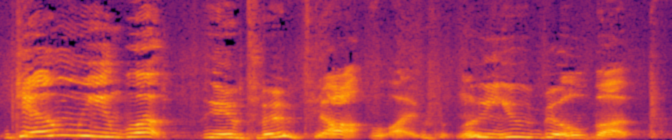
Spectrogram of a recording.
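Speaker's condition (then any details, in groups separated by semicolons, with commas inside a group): Cerebral palsy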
